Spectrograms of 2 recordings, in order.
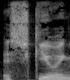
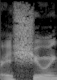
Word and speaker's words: eschewing: Saquon Barkley, 22 carries for 83 yards and a touchdown, and eschewing the opportunity or eschewing the opportunity, depending upon your preferred pronunciation, to score another touchdown late.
